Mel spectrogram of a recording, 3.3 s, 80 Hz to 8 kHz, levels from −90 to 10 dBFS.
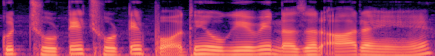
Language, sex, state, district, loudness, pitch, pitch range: Hindi, male, Uttar Pradesh, Lucknow, -14 LUFS, 150 Hz, 135-170 Hz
